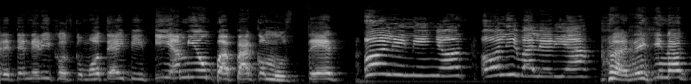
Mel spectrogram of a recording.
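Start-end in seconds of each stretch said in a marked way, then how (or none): 3.6-5.9 high, drawn-out squealed hello; ear-splitting greeting. Acted. Regina greets her classmates in the classroom, ear-splitting. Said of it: "nos vas a dejar sordos".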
